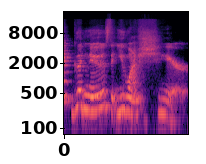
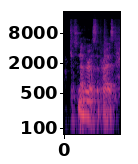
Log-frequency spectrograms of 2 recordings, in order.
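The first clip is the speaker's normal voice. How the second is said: softer, dropped-down echo of the line; quiet repeat; 2 semitones lower, 14 dB quieter than usual. Real, not acted. Quietly repeating to viewers, knowing and much softer. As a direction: say it again under her breath, much softer. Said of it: "But it's no real surprise".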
